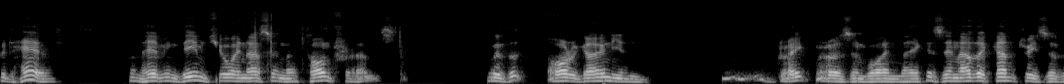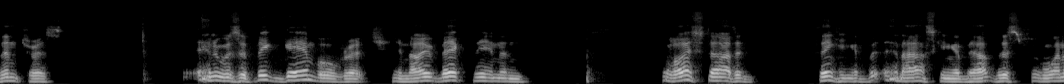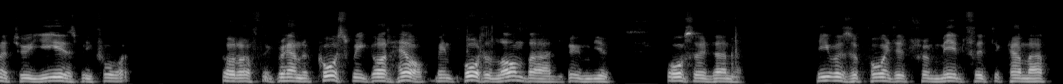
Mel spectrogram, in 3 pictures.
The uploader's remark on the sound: This interview was conducted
